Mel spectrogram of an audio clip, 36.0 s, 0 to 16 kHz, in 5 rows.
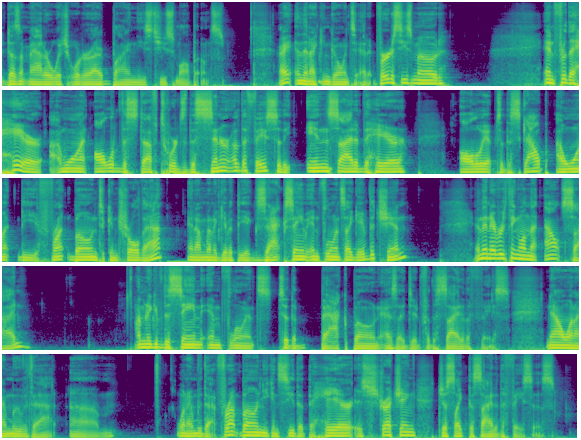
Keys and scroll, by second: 2.6 Return, 16.8 5, 17.0 Return, 23.4 5, 23.5 Return, 35.7 super+z.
